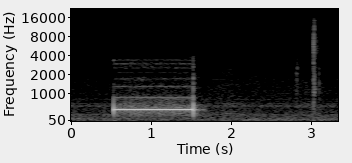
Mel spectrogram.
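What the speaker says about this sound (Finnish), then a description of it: "Puhelin soi." A single telephone ringback tone sounds while a call is placed, a steady electronic tone lasting about one second against a quiet background, followed by a faint brief click.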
